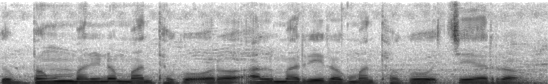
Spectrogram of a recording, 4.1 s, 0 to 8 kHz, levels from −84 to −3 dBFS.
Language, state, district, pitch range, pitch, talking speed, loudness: Kokborok, Tripura, West Tripura, 115-130 Hz, 120 Hz, 115 wpm, -16 LUFS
